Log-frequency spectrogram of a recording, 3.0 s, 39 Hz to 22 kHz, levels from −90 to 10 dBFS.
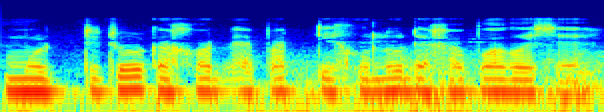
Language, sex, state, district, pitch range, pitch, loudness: Assamese, male, Assam, Sonitpur, 125-130 Hz, 125 Hz, -15 LUFS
